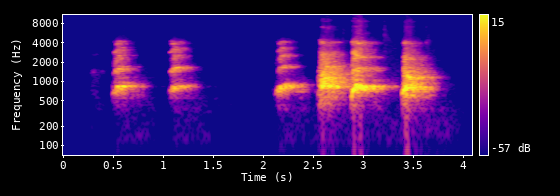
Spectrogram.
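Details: Blenheim Cavalier King Charles Spaniel puppies, born November 14, 2022, in the Red Barn Cavaliers puppy pen at Christmas time. Two clear, high, ringing barks come first, then four louder, rougher barks in quick succession.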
